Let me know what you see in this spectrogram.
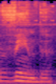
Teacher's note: A letra E, a letra N, que formam um único fonema, porque é um fonema nasal, né? Uma vogal nasal.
